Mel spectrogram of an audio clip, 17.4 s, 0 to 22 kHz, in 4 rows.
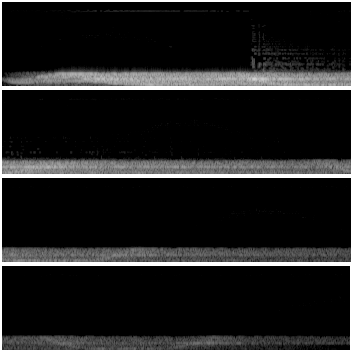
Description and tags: digifishmusic Eastern Whipbird 4X Slower deepspace17-rwrk
remix of "Eastern Whipbird 4X Slower" added by digifishmusic.
slow down, edit, delay, filter, reverb
ufo, fx, sci-fi, ambience, score, reverb, backgroung, remix, pad, abstract, astral, bird, soundesign, delay, ambient, space, processed, alien, atmosphere, soundtrack, sky, effect, film, air, electro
